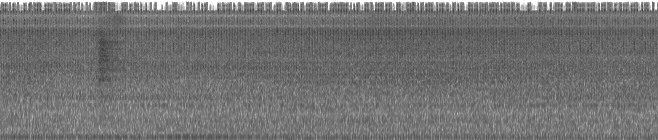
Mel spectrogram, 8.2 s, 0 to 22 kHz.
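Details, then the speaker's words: 2010 Hyundai ix35 (AX35), front-drive, G4KD engine, manual gearbox, after repair of scored cylinders and spun bearings, fresh oil and antifreeze: an even, steady idle with a smooth low hum and no knocking or ticking while warming up. "Ну что последний файл запускаем Очень неплохо работает"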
